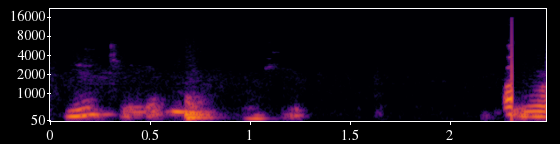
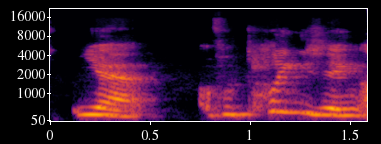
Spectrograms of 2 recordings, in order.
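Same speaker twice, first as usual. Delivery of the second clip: ordinary talk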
